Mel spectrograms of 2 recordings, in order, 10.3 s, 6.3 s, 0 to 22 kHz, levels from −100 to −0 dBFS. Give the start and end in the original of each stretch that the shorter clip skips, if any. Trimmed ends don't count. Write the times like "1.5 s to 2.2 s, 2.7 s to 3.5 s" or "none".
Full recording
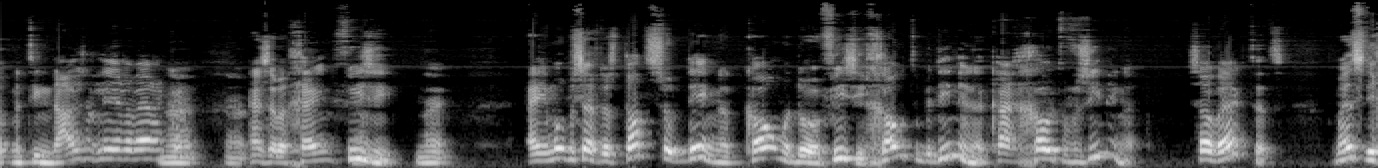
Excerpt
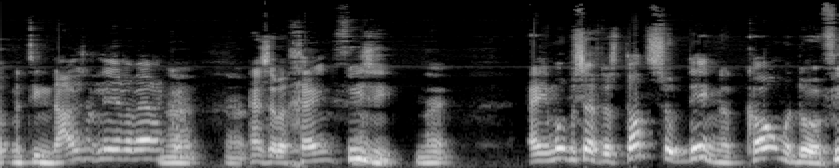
none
